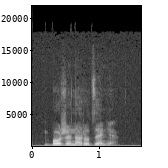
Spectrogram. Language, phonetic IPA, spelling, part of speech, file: Polish, [ˈbɔʒɛ ˌnarɔˈd͡zɛ̃ɲɛ], Boże Narodzenie, proper noun, Pl-Boże Narodzenie.ogg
